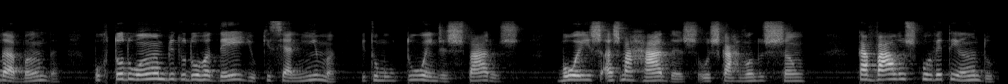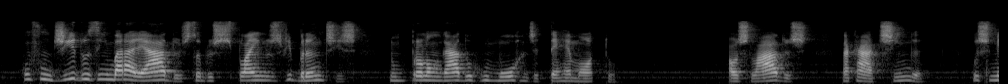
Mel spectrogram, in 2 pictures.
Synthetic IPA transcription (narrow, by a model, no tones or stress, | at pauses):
d̪ɐbɐ̃nd̪ɐ | poɾt̪od̪ʊːɐ̃mbit̪ʊd̪ʊɦod̪ejʊkɪsianĩmɐ | ɪt̪umuwt̪uɐẽd͡ʒispaɾʊʃ | bojʃa̰ʒmahad̪ɐso̰wɪʃkaɦvɐ̃nd̪ʊːʃɐ̃w̃ | kavalʊʃkuɾvet̪eɐ̃nd̪ʊ | kõfũnd͡ʒid̪ʊziẽbaɾaʎad̪ʊʃsobɾiʊʃplãjnʊzvibɾɐ̃nt͡ʃɪz | nũpɾolõŋɡad̪ʊhumoɾd͡ʒɪt̪eɦemɔt̪ʊ | a̰wzlad̪ʊʃ | nɐkaat͡ʃĩŋɡɐ | ʊzm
